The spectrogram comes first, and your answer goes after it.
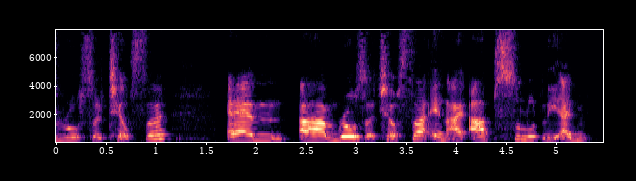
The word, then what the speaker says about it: Rosa Excelsa: It's Rosa, it reads as Rosa Excelsa, but it's pronounced as Rosa Excelsa.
